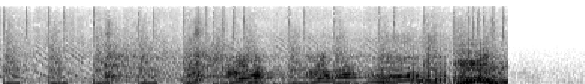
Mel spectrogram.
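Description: A car engine revs loudly and roars.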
